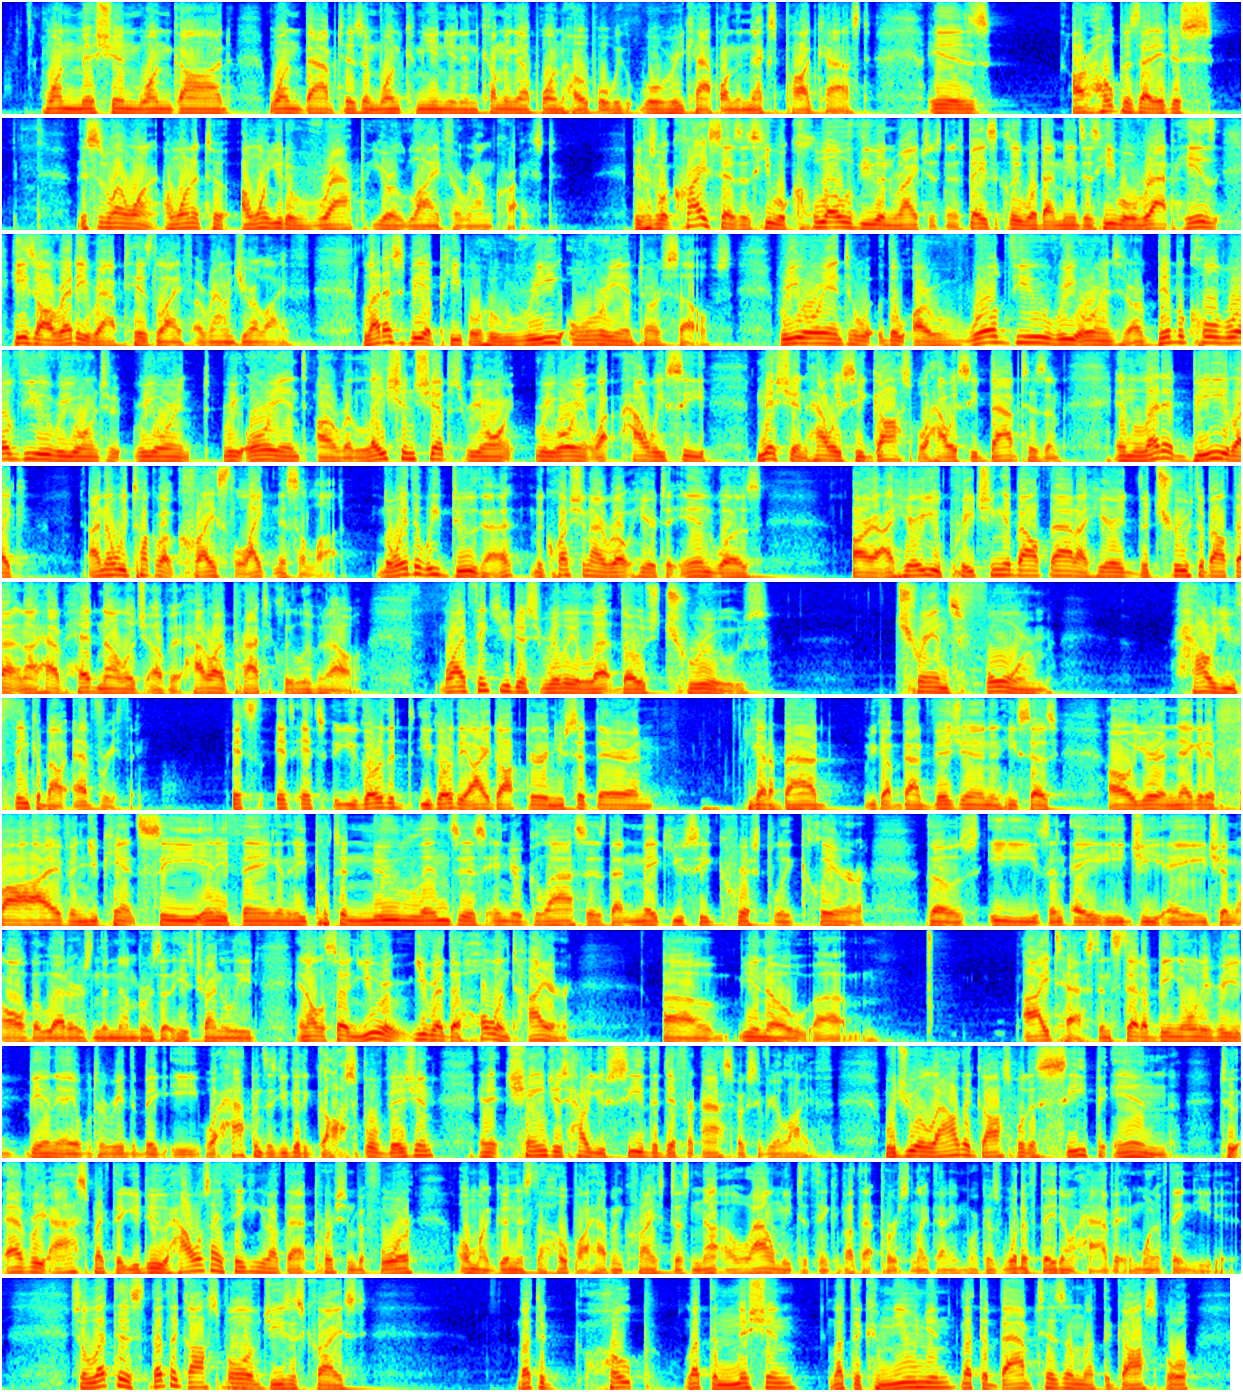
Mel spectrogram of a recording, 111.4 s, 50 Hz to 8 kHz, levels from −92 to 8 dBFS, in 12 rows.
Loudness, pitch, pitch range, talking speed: -8 LUFS, 100 Hz, 90-115 Hz, 205 wpm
